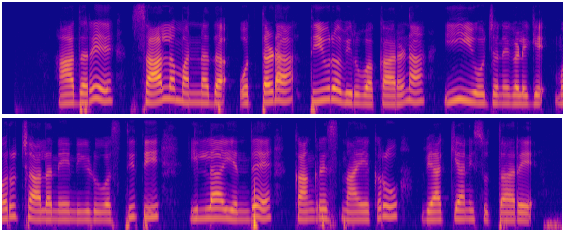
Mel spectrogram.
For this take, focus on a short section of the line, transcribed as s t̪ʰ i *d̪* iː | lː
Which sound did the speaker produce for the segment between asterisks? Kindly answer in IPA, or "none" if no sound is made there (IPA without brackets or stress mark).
t̪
